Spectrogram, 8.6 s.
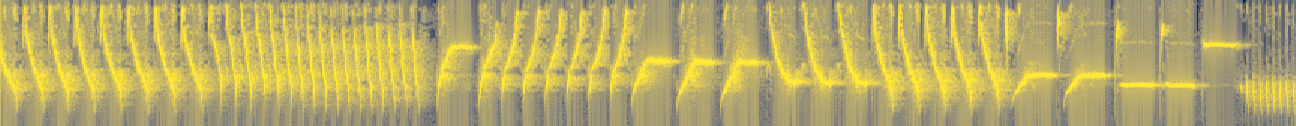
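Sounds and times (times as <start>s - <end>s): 
canary song with varied high trills, chirp runs and whistled notes: 0.0s - 8.6s.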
